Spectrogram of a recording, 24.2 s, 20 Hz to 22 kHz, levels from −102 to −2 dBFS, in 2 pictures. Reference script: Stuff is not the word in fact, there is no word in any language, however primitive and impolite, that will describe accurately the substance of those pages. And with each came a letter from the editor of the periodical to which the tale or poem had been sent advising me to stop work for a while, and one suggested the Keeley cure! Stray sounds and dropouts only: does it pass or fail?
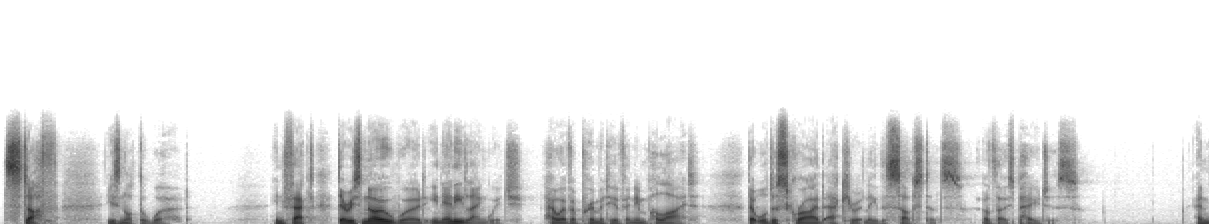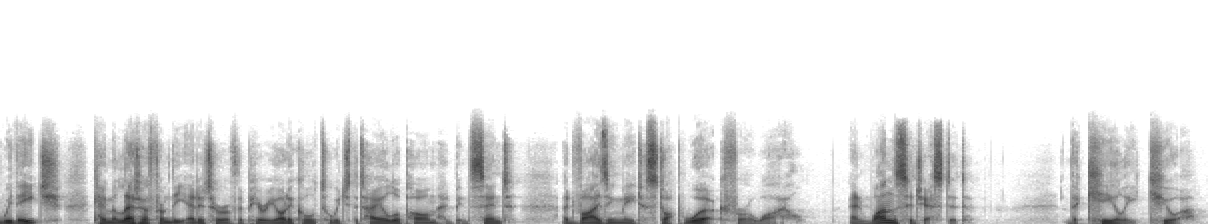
pass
